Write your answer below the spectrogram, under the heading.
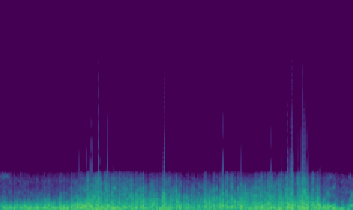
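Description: Loud steady rush of air, even and free of knocks, rattles or scraping; the blower is running healthy at full speed.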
